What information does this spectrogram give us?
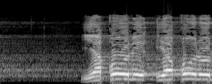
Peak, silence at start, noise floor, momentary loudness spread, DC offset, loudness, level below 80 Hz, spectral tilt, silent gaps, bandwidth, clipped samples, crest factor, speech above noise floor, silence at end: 0 dBFS; 0.8 s; -40 dBFS; 6 LU; under 0.1%; -8 LUFS; -50 dBFS; -2.5 dB/octave; none; 11 kHz; 0.3%; 10 dB; 32 dB; 0 s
